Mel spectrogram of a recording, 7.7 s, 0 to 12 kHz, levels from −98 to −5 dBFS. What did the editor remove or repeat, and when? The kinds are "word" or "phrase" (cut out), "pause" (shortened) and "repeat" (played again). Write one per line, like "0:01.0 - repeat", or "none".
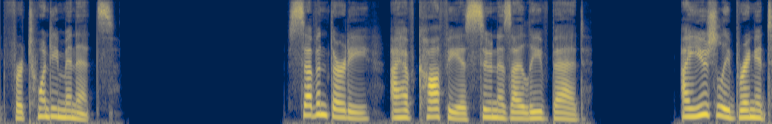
none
